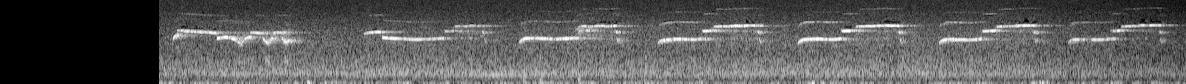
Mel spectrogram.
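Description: Birdsong: short, clear whistled notes at several pitches, repeated in overlapping phrases. It starts suddenly about two seconds in, after a silent gap.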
